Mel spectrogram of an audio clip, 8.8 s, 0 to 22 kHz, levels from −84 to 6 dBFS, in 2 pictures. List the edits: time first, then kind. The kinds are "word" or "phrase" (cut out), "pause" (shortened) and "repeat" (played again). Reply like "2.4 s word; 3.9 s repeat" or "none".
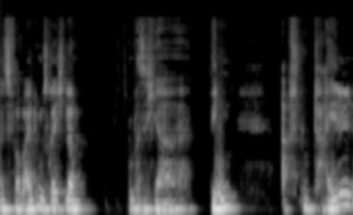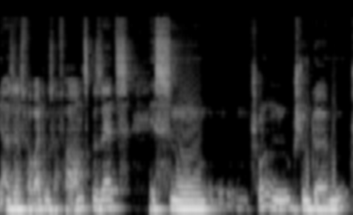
6.3 s word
